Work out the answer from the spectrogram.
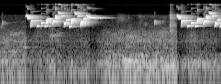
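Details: Sustained, rapid goldfinch twittering: a dense run of high, stepping notes lasting over a second, a lull with a faint chip, then another bright run starting.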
